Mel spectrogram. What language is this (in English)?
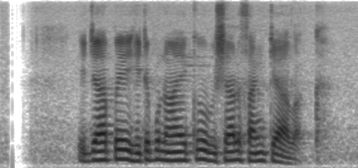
Sinhala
